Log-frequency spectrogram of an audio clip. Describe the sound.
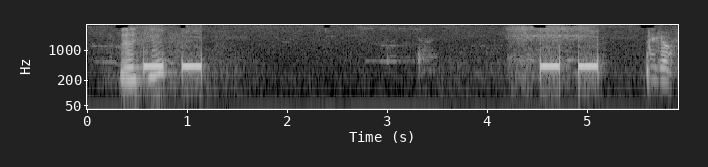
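Telephone keypad tones dial an extension to connect a call to a lawyer. A few short, clean beeps come in two clusters, separated by a quiet stretch.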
